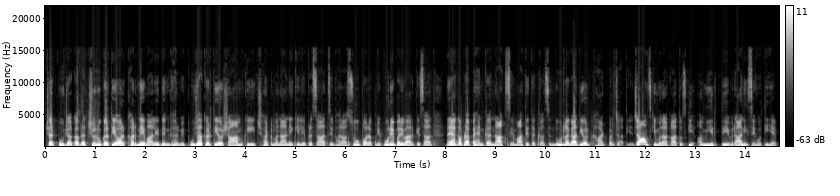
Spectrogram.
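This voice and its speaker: A woman narrating a cartoon story in a calm, steady storybook style. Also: normal speed, hardly any pauses. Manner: calm, steady, lower than her character voices.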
